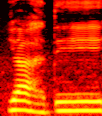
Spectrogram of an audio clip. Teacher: یا مدہ ادا ہوگا کیونکہ یا ساکن سے پہلے زیر ہے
